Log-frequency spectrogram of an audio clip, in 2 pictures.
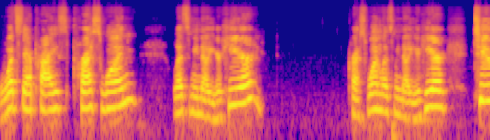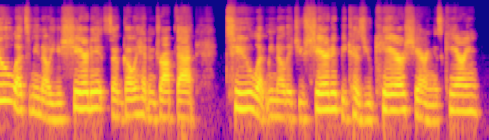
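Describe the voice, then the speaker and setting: A woman's voice: medium pitch, expressive, a little slow. A woman hosting a livestreamed real estate show, congested and nasal from a cold, upbeat and repeating phrases as she talks straight to her audience on a desk mic. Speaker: real estate podcast host. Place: home office with a computer. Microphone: desk microphone.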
